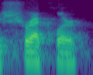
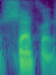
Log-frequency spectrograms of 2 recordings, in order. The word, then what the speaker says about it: Sheckler: And his brother, uh, Shane Shreker will be skating with the boys. What's his name? Am I saying it wrong? Saying Shrekler. Oh, Shrekler. Sheckler. Sorry.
